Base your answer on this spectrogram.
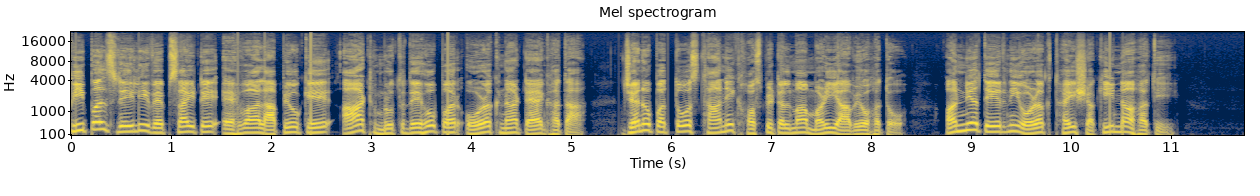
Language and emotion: Gujarati, neutral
